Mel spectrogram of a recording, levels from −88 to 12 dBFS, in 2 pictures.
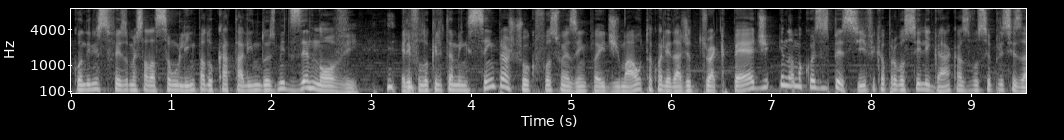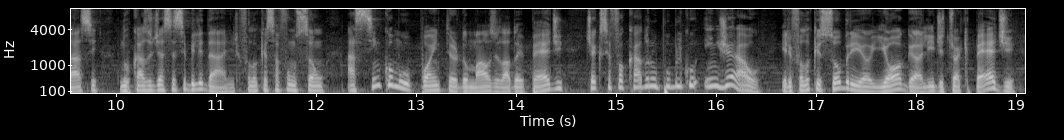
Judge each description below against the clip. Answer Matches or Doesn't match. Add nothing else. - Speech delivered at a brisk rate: Matches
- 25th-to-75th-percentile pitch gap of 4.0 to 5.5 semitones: Matches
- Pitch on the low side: Matches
